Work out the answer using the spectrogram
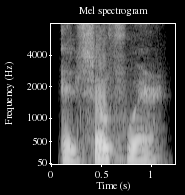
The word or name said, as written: El software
